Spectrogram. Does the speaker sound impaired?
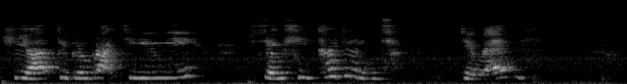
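Yes: cerebral palsy.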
